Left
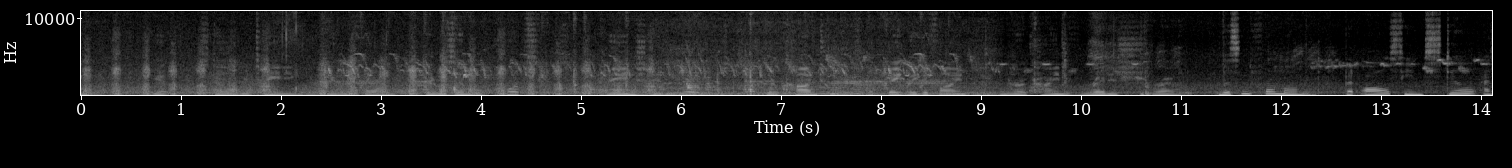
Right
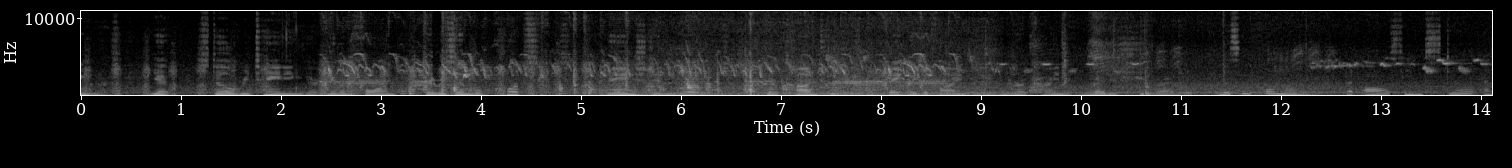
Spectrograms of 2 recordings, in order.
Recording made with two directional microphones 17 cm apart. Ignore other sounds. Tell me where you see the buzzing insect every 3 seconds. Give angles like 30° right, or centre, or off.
50° left, 40° left, 10° left, 10° right, 20° right.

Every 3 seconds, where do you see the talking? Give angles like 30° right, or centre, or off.
10° right, centre, 20° left, 30° left, 40° left.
